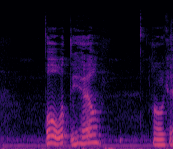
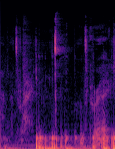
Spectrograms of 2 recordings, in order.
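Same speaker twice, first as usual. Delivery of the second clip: playful whispered agreement; ASMR whisper. Pretend. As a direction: play along in an ASMR whisper. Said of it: "A S M R".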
